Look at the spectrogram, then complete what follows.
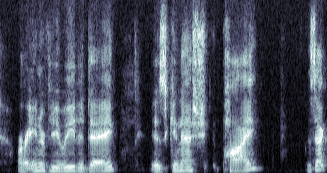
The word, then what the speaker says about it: Pai: e-week e-speak segment our interviewee today is ganesh pai is that correct ganesh did i get your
